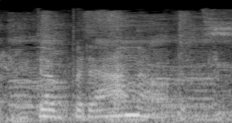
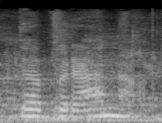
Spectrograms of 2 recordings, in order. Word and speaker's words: Dobranoc: So tell me, how do you say good night? – Dobranoc. – Say it again. – Dobranoc.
